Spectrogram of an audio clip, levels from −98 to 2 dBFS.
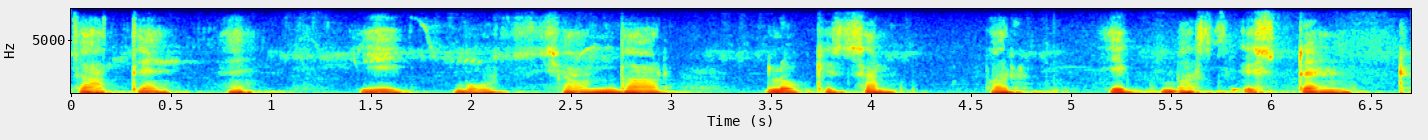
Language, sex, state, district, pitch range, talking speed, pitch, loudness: Hindi, male, Rajasthan, Jaipur, 125-135 Hz, 100 wpm, 130 Hz, -20 LUFS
